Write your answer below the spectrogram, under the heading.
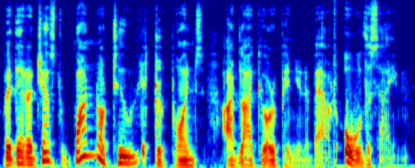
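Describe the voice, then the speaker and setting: A man's voice: low voice, wildly swooping pitch, brisk, no echo, full character voice. Man acting genial, swooping police inspector. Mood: businesslike. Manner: soothing, jovial, matter-of-fact. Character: brisk, genial, teasing male Scotland Yard police inspector. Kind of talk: audiobook character acting.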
